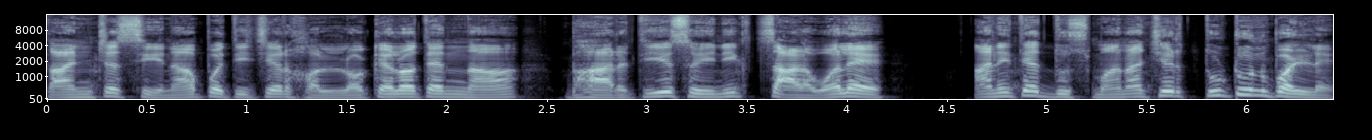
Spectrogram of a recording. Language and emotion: Goan Konkani, angry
